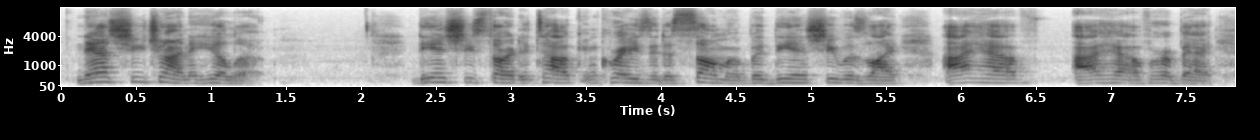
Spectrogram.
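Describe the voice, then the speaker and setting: A woman's fairly low-pitched voice with fairly even intonation at a moderate pace, amid noticeable background noise. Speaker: reality TV reaction youtuber. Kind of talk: casual reaction commentary.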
